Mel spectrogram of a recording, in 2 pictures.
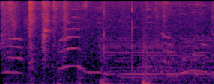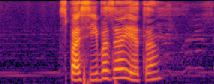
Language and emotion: Russian, positive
